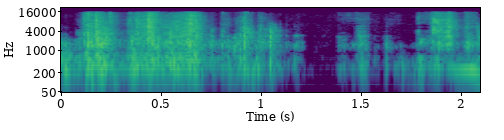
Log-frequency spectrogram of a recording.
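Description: Rustling and crinkling of trading-card packaging being handled, with a short run of crackles in the first second, a brief pause, then more rustling near the end.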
